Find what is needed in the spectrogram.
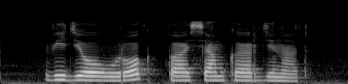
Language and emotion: Russian, neutral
